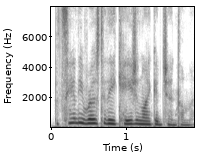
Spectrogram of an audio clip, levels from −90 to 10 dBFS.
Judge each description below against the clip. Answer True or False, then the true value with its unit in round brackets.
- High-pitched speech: True (225 Hz)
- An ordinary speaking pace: False (280 wpm)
